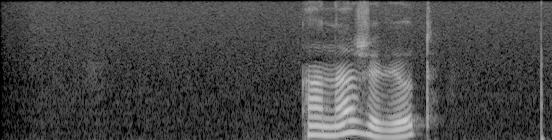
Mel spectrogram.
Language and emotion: Russian, neutral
